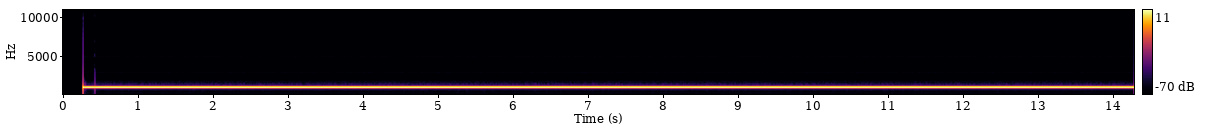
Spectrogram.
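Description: Broadcast line-up test tone: a single loud, steady, pure pitch that starts abruptly just after the start and holds unchanged, without any variation in level or pitch.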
